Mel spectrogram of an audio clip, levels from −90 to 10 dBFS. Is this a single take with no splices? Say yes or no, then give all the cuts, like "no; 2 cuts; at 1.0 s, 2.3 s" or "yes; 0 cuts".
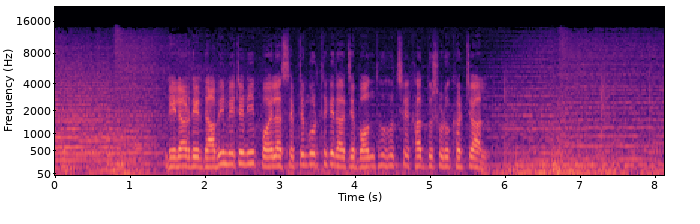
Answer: no; 1 cut; at 1.2 s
